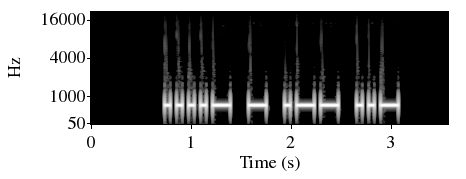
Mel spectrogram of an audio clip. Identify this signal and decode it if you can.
Morse code, heard as a keyed tone, about 20 wpm, 700 Hz. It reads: 4TWU
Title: Four Challenging Letter-Number Combinations 20wpm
